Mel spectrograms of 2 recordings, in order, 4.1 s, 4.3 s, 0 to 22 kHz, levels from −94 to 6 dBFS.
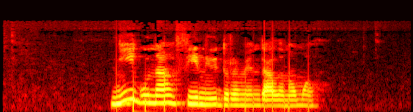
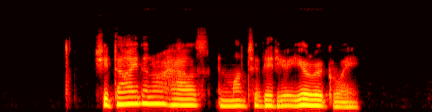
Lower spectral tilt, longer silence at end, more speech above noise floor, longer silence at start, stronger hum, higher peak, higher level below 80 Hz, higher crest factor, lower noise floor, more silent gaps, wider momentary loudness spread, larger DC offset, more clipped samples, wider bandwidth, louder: second, -6.5 dB/octave vs -8.5 dB/octave; first, 0.95 s vs 0.75 s; second, 46 dB vs 65 dB; first, 1.1 s vs 0.65 s; neither; first, -2 dBFS vs -8 dBFS; first, -50 dBFS vs -70 dBFS; about the same, 18 dB vs 18 dB; second, -62 dBFS vs -89 dBFS; neither; about the same, 10 LU vs 9 LU; neither; neither; first, 11.5 kHz vs 7 kHz; first, -17 LUFS vs -25 LUFS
